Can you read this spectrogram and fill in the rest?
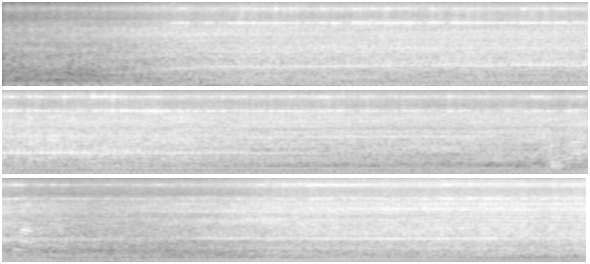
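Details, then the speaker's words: Honda Beat, a few months old: quiet and normal at idle, but when revved to a certain point a light metallic jingling rattle rides on the steady engine drone; the source, whether a fault or a loose attached part, is unknown. "Kalau tidak digas dia tidak timbul suara artinya suara normal begitu ya sekarang kita gasnya di titik Tertentu bisa akan bunyi mekarnya sini"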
